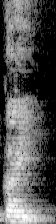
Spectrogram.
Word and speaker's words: कई: देखिए के कई, के कई ऐसा, जबकि है क्या, इसका विपरीत, कई केई, क्या है, कई केई, ये शुद्ध है, कई केई।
